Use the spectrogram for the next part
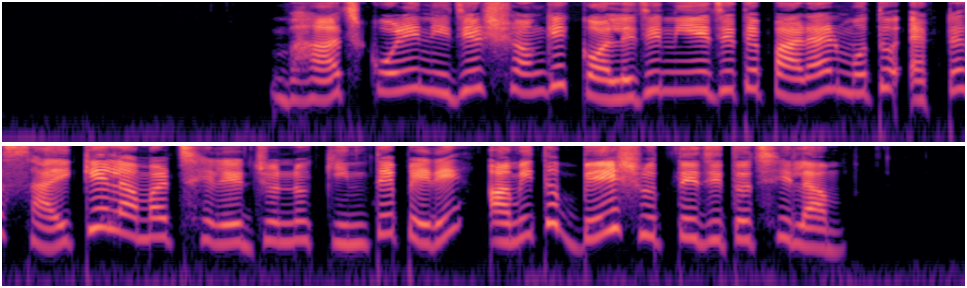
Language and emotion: Bengali, happy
